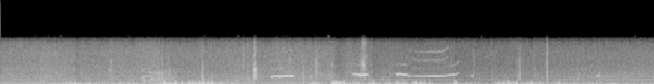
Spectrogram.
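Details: American Eskimo puppies aged seven weeks give thin, wavering whines, one longer dipping cry near the middle, over heavy low rumbling and handling thumps.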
